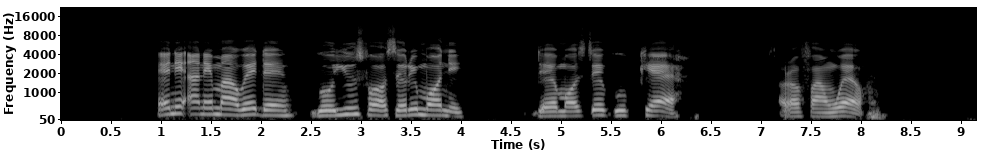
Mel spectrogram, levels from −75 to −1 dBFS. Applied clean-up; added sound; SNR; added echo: classical method spectral subtraction.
